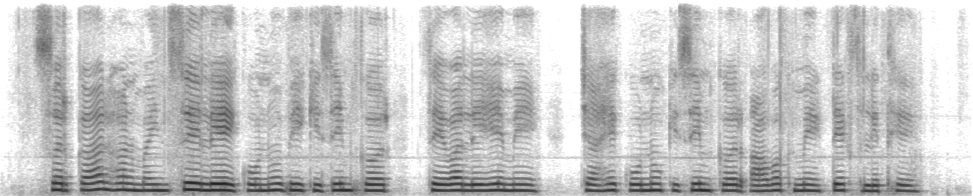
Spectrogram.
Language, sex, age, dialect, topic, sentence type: Chhattisgarhi, female, 36-40, Northern/Bhandar, banking, statement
